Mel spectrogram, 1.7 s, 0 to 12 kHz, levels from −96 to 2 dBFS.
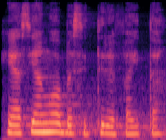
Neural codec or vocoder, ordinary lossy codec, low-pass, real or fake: none; none; 10.8 kHz; real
